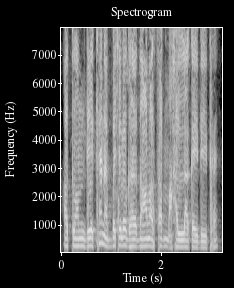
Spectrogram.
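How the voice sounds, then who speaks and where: A woman's voice: high-pitched, steady tone, normal speed, darkish tone, pitched above the performer's own voice. A woman voicing a nosy, cheeky village youngster in a cartoon, accusing and bargaining in an Awadhi accent.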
